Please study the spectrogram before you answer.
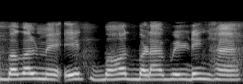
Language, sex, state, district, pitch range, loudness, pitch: Hindi, female, Jharkhand, Palamu, 225-245 Hz, -16 LUFS, 235 Hz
